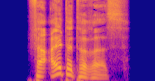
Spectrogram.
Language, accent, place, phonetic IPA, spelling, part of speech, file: German, Germany, Berlin, [fɛɐ̯ˈʔaltətəʁəs], veralteteres, adjective, De-veralteteres.ogg
- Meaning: strong/mixed nominative/accusative neuter singular comparative degree of veraltet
